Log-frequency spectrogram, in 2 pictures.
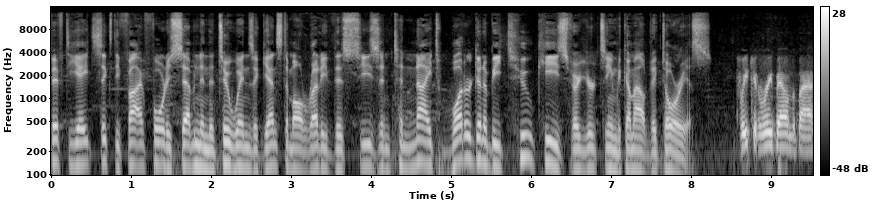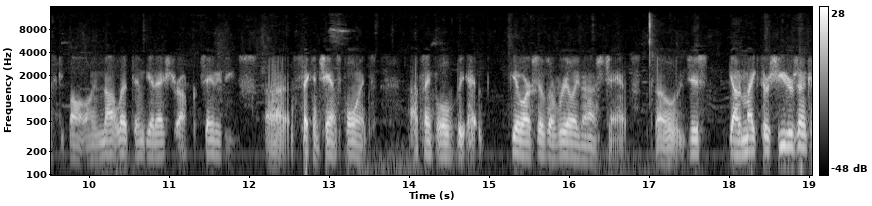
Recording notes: Live from Chick-fil-A, Interstate Drive in Cookeville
